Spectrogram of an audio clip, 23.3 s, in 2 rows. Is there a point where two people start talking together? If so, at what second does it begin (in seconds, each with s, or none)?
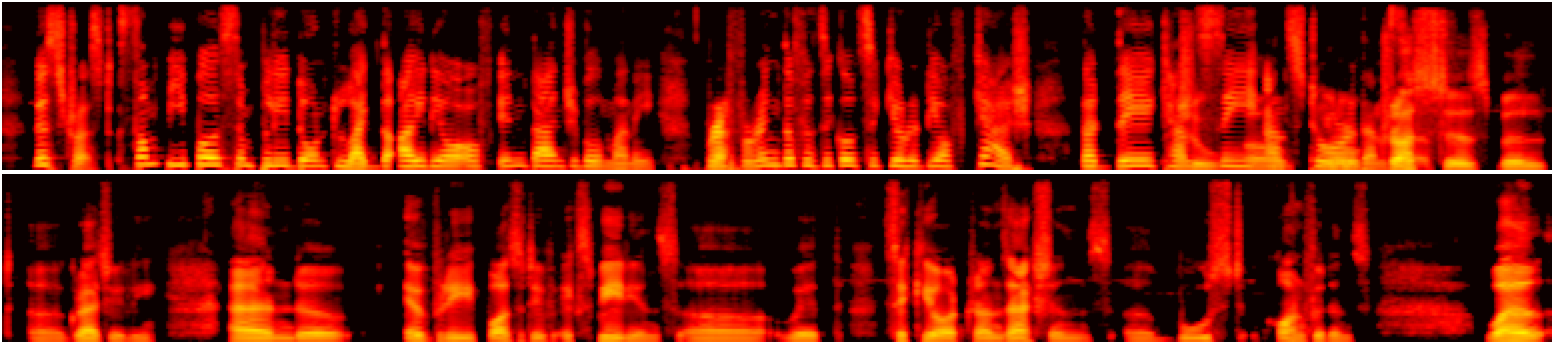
8.8 s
